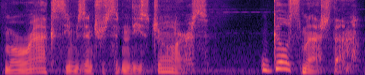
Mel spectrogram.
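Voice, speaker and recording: Game role: coolly detached male scholar, lowish voice, analytical, slight ambience behind. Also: very animated, a little slow, a little hiss or hum. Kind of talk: English game dub voice acting.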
